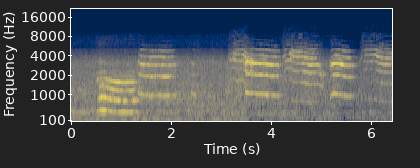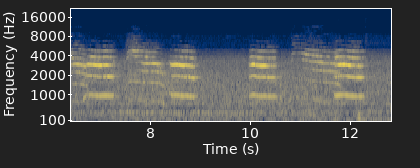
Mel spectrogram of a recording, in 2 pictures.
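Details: Rescued white cat Margaret, female, orange-marked on head and tail, a former shy street stray: about a dozen clear, high meows, each bending down in pitch, repeated roughly every second with short quiet gaps.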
